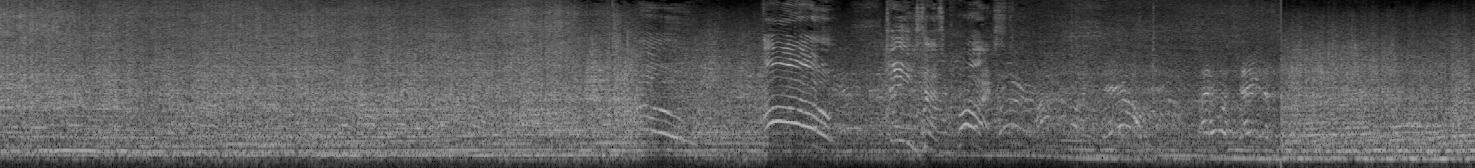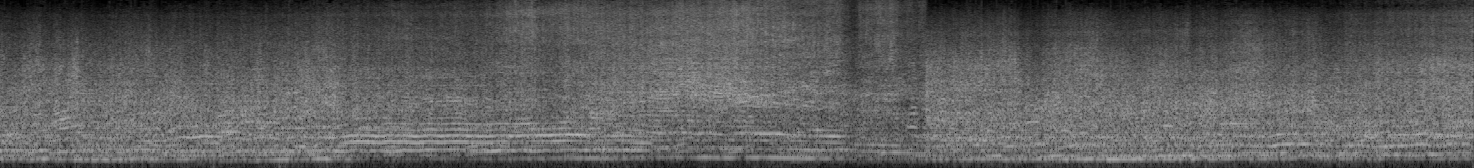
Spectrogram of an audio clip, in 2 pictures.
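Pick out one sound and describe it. Racing car engines roar loudly as the cars speed past outdoors.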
